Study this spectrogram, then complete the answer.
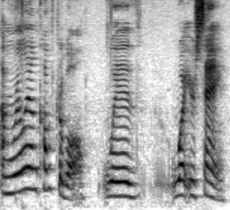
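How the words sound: It sounds calm and warm.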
